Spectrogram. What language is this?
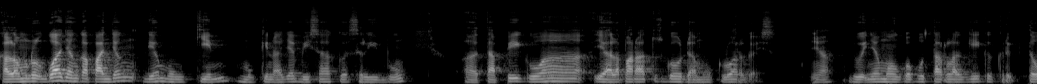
Indonesian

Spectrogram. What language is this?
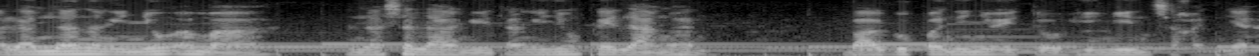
Filipino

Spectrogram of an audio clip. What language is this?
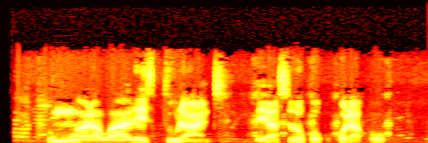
Ganda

